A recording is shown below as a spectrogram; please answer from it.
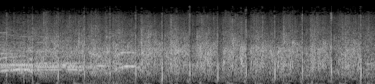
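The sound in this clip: An audience claps to welcome a guest onto a show, producing dense, steady applause that stays loud throughout with no talk over it.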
